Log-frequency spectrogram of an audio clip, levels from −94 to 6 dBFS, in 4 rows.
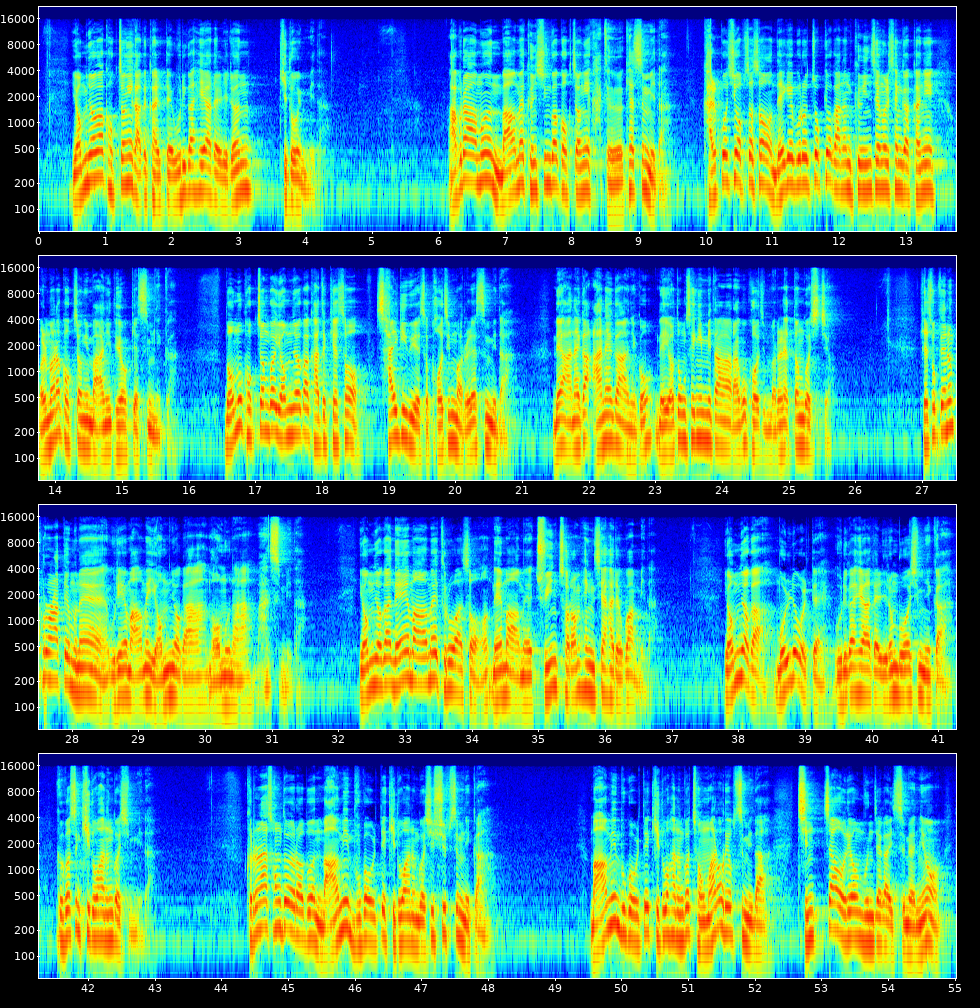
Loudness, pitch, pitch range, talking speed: -15 LUFS, 155 Hz, 135-170 Hz, 295 characters per minute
